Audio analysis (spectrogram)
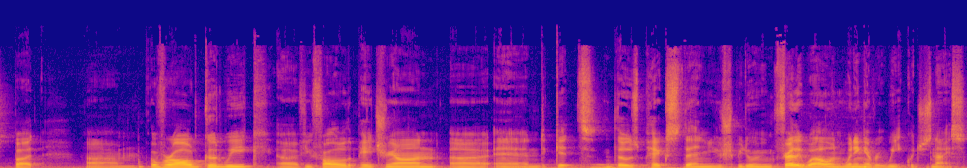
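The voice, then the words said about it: Nasal, congested voice from a cold. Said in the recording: “I'm a little sick, so I'm sorry if I sound a little nasally. Getting over a cold”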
